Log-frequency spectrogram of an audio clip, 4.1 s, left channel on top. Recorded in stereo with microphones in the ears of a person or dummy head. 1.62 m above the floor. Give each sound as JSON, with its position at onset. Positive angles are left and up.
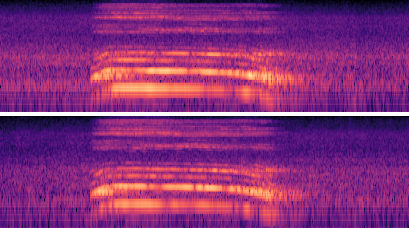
{"t": 0.9, "sound": "a shout", "side_deg": -35, "distance_m": 5.5}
